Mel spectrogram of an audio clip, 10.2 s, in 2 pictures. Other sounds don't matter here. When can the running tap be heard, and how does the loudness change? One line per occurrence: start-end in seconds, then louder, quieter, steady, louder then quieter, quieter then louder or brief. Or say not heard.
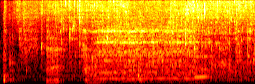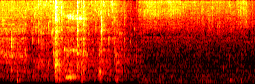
0.0-10.1 louder then quieter.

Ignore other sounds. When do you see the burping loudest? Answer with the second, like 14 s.
7 s.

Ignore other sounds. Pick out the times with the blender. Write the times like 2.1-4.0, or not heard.
1.8-4.3.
